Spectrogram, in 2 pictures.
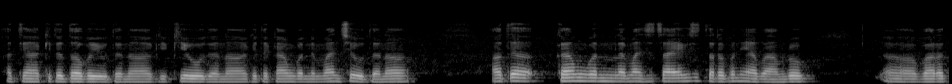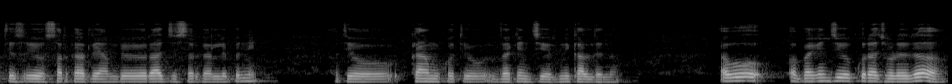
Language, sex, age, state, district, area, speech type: Nepali, male, 30-45, West Bengal, Darjeeling, rural, spontaneous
